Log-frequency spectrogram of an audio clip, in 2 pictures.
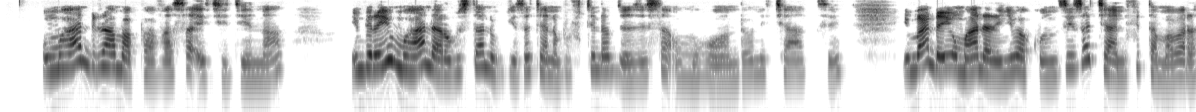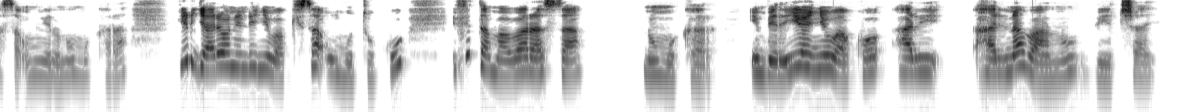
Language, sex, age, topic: Kinyarwanda, female, 18-24, government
